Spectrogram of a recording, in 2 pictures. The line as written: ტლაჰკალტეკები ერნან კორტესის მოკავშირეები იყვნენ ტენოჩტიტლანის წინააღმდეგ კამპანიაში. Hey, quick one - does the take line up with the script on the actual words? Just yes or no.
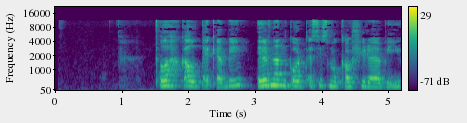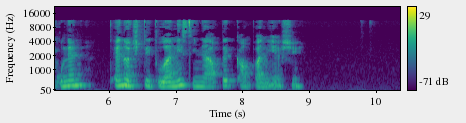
yes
